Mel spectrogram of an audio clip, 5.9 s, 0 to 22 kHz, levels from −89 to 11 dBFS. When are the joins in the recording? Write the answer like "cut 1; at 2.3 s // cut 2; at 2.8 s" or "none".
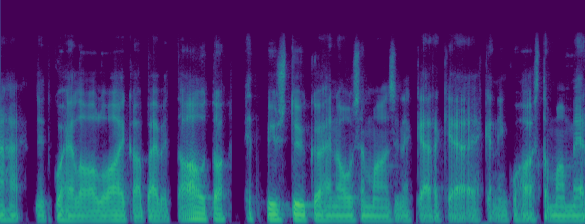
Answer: cut 1; at 2.3 s // cut 2; at 4.2 s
